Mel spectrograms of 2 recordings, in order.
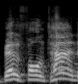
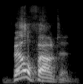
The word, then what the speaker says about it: Bellefontaine: And then it's not Bellefontaine, it's Bellefountain. So Bull Duke pronounces it as a Bellefontaine. Wrong, it's Bellefountain, actually.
